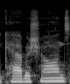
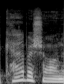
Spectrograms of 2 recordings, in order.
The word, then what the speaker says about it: cabochon: Those were not Pro Gears, so they didn't have any cabochons in the finial.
